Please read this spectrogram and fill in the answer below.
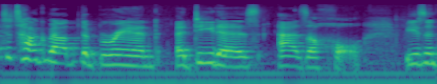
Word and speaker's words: adidas: I would like to talk about the brand adidas as a whole because in 2017 I made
